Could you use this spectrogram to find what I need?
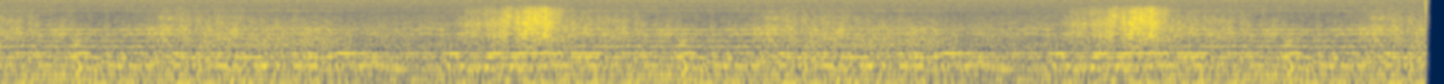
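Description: Triumphant game music plays with steady drums.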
